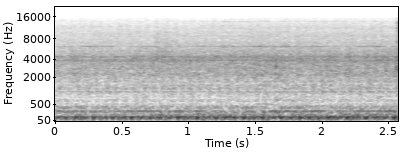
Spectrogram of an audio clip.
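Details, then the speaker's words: Briggs & Stratton 9.5hp OHV engine on PowerBoss 5500 W generator reassembled from parts: dull, uneven low chug that never catches; low compression, hard starting, owner suspects a stuck valve and blowback. "it doesn't really have enough compression and it probably has a stuck valve"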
